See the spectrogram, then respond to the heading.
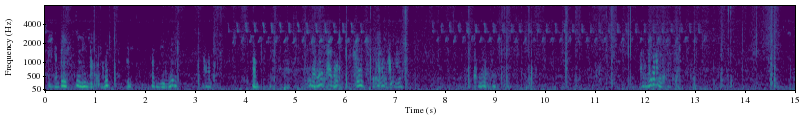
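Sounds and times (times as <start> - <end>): grass clumps rustling and thudding: 8.4 - 14.9.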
